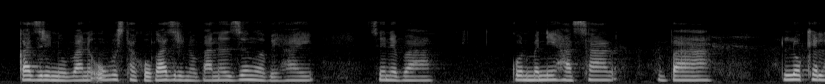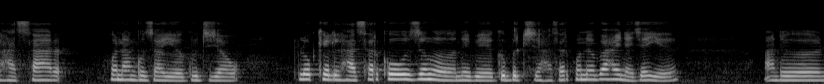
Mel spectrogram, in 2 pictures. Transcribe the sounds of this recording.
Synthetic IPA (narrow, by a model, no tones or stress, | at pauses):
ɡ̥azɾinubanɯ̰ʔubustʰakʰɔɡazɾinubanɯzɯŋɯbeɦaj | z̥eneba | ɡ̥ɔnmaniɦasaɾ | ba | lɔkʰelɦasaɾ | hɯnaŋɡɯzajɯɡudijaw | lɔkʰelɦasaɾkʰɯwzɯŋɯnɯbeɡɯbɯɾkʰi̥siɦasaɾkʰɯwnɯbaɦajnajzajɯ | aɾɯ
